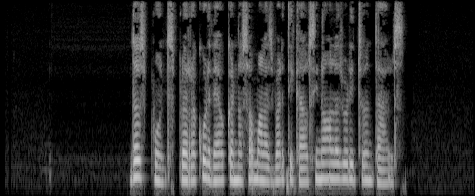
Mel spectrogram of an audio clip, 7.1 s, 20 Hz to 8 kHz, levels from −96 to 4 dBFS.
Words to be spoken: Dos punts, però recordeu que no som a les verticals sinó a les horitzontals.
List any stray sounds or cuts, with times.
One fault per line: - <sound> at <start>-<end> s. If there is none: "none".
none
